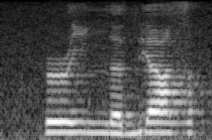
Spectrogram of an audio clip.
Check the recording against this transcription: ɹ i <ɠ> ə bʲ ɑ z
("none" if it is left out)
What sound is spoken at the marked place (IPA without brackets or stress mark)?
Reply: ŋ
